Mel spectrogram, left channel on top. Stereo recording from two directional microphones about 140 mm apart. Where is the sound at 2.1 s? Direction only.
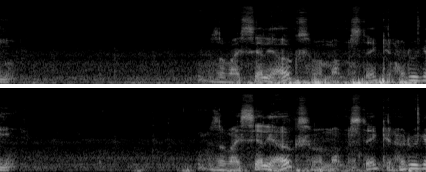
60° right (ahead or behind).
